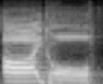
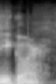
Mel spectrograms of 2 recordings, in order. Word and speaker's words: Igor: it's Frederick Frankenstein I see you must be Igor no it's pronounced aore but they told me it was eigor well then they were wrong then weren't they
